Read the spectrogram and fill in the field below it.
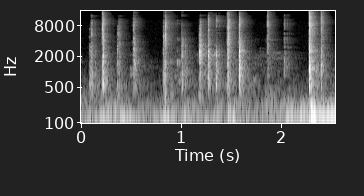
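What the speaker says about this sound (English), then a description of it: "All that typing is just lost to the universe." Rapid clicking of a computer keyboard, a quick irregular burst of keystrokes close and clear, with no voice over it.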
